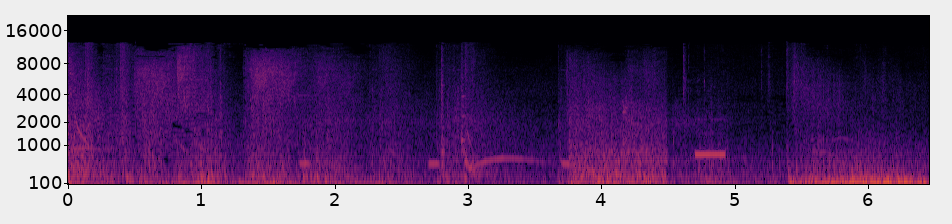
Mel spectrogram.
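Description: Gunfire and explosions rumble and crackle in a video game battle.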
